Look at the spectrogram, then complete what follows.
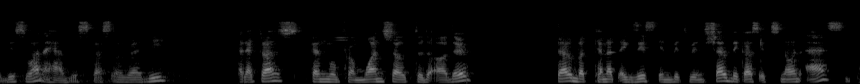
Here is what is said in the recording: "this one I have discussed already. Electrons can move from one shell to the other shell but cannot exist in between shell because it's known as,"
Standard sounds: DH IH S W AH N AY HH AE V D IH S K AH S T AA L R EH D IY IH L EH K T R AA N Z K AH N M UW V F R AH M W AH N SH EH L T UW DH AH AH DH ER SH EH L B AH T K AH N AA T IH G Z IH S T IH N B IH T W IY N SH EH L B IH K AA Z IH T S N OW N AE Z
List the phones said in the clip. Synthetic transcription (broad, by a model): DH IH S W AH N AY HH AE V D IH S K AH S T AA L R EH D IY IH L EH K T R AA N S K AH N M UW V F R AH M W AH N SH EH L T UW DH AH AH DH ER SH EH L B AH T K AH N AA T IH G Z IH S T IH N B IH T W IY N SH EH L B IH K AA S IH T S N OW N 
